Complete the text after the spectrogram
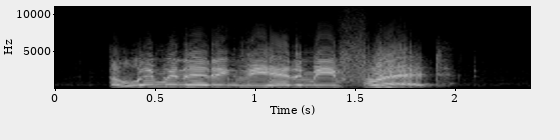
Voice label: Military radio voice; eliminating the enemy threat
